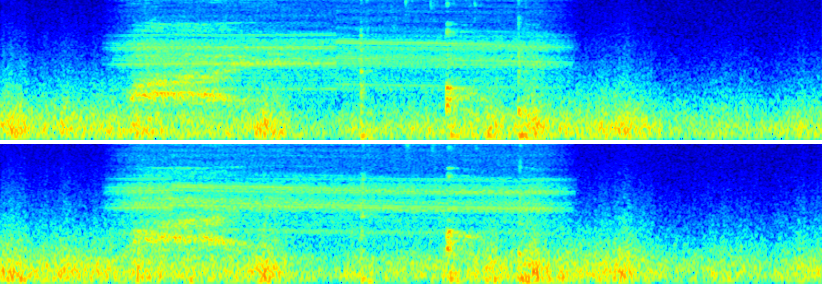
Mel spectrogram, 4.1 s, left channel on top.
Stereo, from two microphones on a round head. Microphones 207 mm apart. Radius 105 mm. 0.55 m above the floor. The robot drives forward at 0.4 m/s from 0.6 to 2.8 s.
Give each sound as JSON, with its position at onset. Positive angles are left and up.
{"t": 0.6, "sound": "whispering", "side_deg": 65, "distance_m": 2.5}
